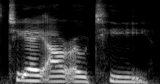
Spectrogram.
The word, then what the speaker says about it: tarot: I read from now on um mods if if somebody mentions tarot reading and it's t a r o t tarot. The last t is silent.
